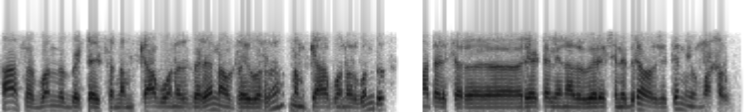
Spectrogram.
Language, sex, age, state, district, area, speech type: Kannada, male, 30-45, Karnataka, Raichur, rural, conversation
